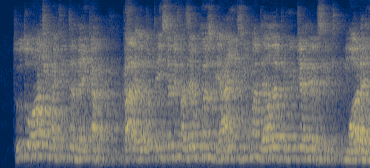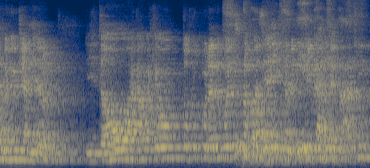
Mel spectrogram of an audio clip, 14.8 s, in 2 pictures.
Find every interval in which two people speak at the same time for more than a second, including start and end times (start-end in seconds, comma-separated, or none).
11.8-14.0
